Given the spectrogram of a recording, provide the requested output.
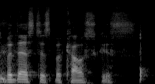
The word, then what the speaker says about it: Modestas Bukauskas: His name is Modestas Bukauskas.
